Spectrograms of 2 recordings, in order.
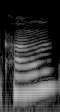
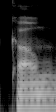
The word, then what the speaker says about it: comb: Well, for instance, you'll notice that M at the end of a word, like in comb, lamb, thumb, almost always has a silent B, right? Comb, lamb, thumb.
